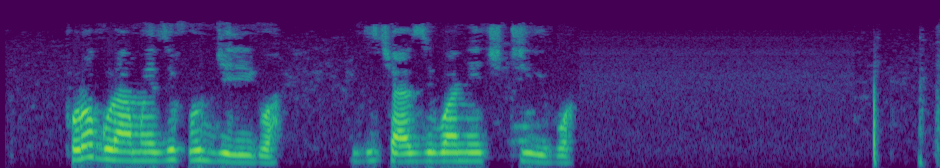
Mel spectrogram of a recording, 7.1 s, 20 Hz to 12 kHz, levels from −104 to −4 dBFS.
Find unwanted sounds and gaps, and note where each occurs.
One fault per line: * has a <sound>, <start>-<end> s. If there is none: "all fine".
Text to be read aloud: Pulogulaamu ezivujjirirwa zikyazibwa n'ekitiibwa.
all fine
